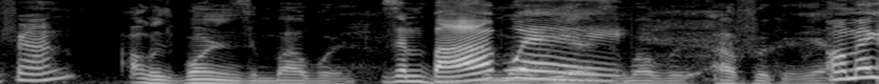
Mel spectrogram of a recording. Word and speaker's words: Zimbabwe: No, Zimbabwe is it's called the House of Stones by Zimbabwe. That's what it's pronounced.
